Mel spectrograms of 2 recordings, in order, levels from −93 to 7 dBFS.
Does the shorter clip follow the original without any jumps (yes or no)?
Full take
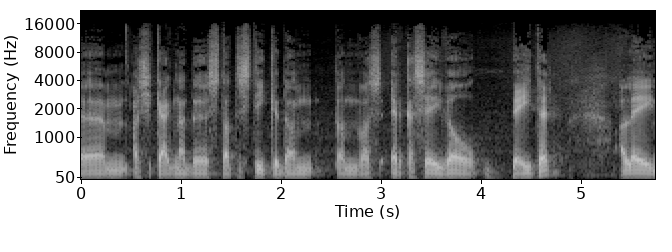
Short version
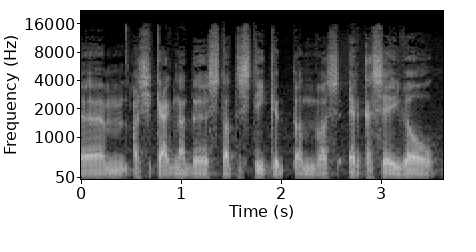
no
